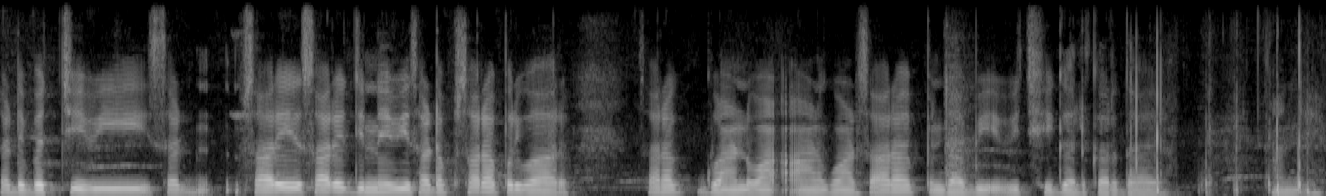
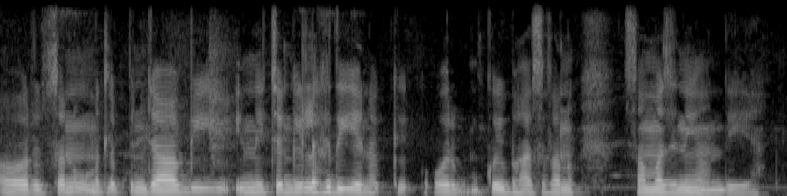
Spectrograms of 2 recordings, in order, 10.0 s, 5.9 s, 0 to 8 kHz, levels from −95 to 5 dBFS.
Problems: constant background noise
